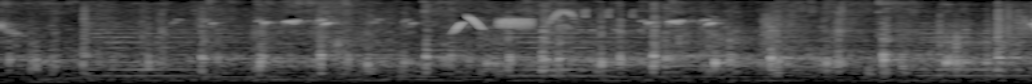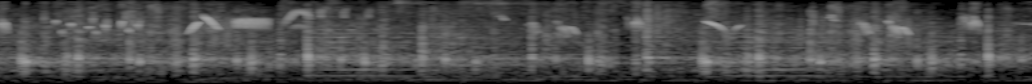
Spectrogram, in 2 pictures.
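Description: Horse hooves clip-clopping at a steady walk on a paved street, with birds chirping and soft music underneath.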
